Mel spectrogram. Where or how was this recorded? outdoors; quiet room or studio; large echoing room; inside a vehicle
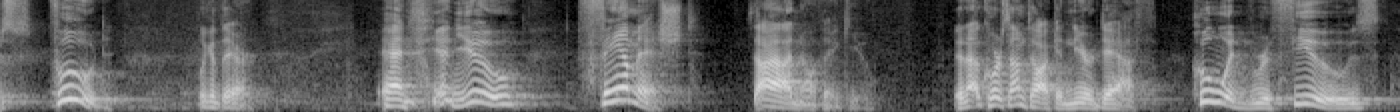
large echoing room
